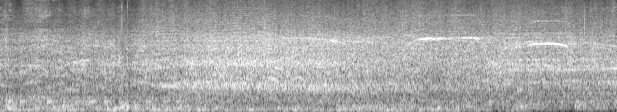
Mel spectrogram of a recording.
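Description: Football stadium crowd noise that swells about a second and a half in and eases again after about four seconds, as the home side attacks near the box.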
